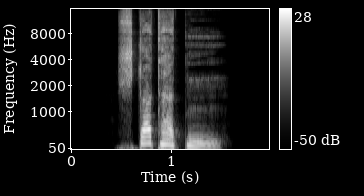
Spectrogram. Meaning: inflection of stottern: 1. first/third-person plural preterite 2. first/third-person plural subjunctive II
- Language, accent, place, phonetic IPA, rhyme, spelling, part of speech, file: German, Germany, Berlin, [ˈʃtɔtɐtn̩], -ɔtɐtn̩, stotterten, verb, De-stotterten.ogg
